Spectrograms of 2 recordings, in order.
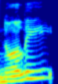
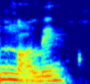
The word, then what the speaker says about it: Noli: Last question, Noli, is that the proper pronunciation? Yes. Okay. Nolly.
